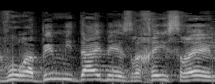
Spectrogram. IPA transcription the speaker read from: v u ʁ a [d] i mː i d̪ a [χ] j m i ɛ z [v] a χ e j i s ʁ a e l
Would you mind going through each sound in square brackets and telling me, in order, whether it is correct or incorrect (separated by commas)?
incorrect, incorrect, incorrect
